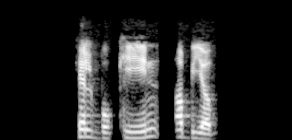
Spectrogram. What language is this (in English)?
Arabic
